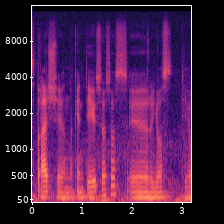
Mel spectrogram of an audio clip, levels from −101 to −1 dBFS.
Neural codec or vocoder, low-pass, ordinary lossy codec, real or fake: none; 14.4 kHz; AAC, 96 kbps; real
